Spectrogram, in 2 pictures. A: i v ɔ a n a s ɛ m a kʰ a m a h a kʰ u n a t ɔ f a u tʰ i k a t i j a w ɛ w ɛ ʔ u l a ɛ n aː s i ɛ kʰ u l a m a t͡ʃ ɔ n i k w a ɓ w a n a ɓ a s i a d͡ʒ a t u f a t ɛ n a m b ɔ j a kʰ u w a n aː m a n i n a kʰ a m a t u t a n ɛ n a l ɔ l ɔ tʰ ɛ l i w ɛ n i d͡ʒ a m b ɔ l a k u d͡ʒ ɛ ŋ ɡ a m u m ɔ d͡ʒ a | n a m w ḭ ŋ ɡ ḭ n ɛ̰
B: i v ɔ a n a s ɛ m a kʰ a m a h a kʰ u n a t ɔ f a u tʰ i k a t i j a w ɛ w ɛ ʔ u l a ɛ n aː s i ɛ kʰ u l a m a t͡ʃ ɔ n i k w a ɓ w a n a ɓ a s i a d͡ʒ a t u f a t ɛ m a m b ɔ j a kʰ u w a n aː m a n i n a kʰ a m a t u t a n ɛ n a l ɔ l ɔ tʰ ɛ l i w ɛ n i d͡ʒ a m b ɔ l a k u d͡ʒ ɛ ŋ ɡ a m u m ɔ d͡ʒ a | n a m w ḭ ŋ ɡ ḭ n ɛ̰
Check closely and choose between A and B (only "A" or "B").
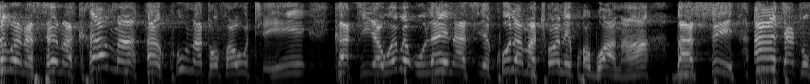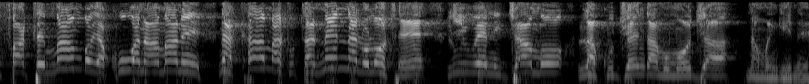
B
